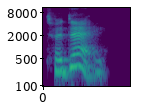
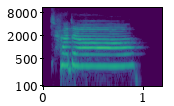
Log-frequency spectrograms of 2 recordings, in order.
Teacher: you have a short unstressed syllable and a longer stressed syllable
